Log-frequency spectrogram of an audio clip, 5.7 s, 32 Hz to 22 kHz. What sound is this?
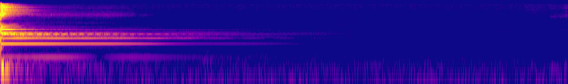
This is a bell / chime sound
I hit a bowl to create this sound
Recorded on a Yetti Blue Microphone 2015
ambient, Bell, chime, Ding, Gong, Ping, Ring, Ting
